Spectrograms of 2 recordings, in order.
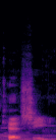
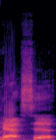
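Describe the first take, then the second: First: The name sounds like ket shee. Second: The name sounds like cat sith. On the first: The speaker calls it right. "It's pronounced Ket She" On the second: The speaker calls it wrong. "not pronounced Cat Sith"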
